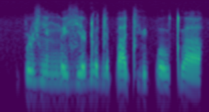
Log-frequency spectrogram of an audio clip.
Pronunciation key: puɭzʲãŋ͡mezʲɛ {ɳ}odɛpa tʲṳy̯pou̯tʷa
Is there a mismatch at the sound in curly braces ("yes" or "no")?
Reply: yes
